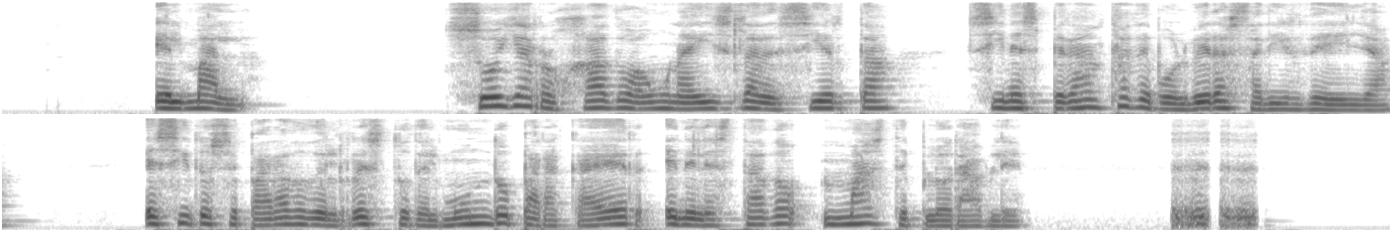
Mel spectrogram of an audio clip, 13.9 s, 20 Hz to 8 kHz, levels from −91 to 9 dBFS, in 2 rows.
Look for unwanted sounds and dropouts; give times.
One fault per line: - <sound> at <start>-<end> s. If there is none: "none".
- laugh at 12.8-13.2 s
